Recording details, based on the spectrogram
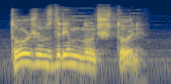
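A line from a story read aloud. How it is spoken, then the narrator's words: Sleepy grumble. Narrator (Russian): пробурчал Сергей, чувствуя, как его клонит в сон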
